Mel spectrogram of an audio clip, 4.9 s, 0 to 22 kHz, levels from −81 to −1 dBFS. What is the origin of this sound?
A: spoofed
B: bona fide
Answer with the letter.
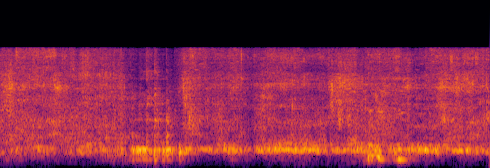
A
